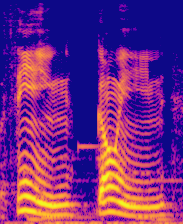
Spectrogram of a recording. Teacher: the kit vowel, is being split in two. Before NG, it's likely to sound like E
